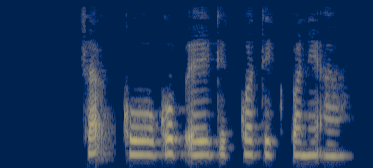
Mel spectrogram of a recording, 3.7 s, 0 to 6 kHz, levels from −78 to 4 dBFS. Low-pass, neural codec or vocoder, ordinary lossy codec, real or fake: 5.4 kHz; none; MP3, 32 kbps; real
